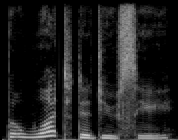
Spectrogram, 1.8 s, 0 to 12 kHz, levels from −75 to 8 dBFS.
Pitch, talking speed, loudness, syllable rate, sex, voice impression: 240 Hz, 170 wpm, -16 LUFS, 3.1 syllables/s, female, feminine, slightly adult-like, tensed, slightly bright, clear, slightly cute, slightly refreshing, friendly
